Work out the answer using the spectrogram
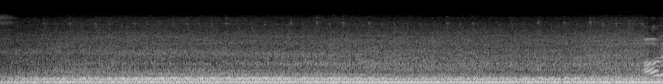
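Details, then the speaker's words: PT Cruiser GT turbo 5-speed, first start after broken timing belt replaced, no coolant and no power steering belt: low, slightly lumpy idle with steady hum, idling real low but running; normal idle. "it sounds like it wants to run it's idling real low we have life we have life"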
